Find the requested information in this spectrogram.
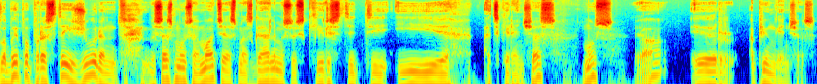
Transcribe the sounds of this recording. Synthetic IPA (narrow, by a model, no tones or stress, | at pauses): lˠɐbɐɪpɐpɾɐst̪ɐɪʒʲuːɾʲɪnt̪ʋʲɪsɐsmuːsʊɛmoːt̪sʲɪjɛsmʲɛsɡɑːlʲɪmsʊsʲkʲɪɾʲsʲt̪ʲɪt̪ʲɪiːɐt̪sʲkʲɪɾʲɛnʲt͡ʃʲɛsmʊsjo̰ːɪɾɐpʲjʊŋʲɡʲɛ̰nʲt͡ʃʲɛ̰s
